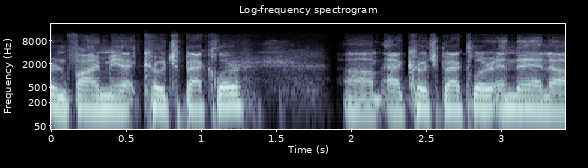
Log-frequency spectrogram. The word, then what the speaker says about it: Bechler: find me at Coach Beckler, at Coach Beckler. And then my website is Spell it because it's not the way it sounds. Coach Beckler, it looks like Bechler. So Becler, Coach Beckler.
